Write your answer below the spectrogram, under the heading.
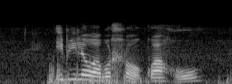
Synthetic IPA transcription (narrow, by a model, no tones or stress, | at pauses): ɪbilewabʊɬɔkʼwahʊ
